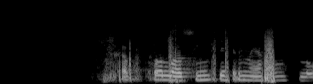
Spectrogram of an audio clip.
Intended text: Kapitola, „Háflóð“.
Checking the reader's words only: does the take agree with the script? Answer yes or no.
no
